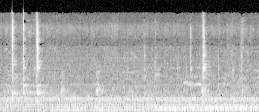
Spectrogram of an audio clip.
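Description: Metal parts of a sewing machine click and tap.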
